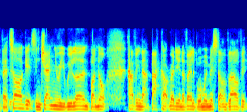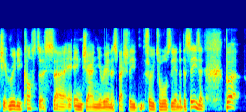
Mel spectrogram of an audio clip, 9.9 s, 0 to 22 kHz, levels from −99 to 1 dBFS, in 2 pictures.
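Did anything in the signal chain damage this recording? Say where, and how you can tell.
Yes. Gain pumping runs throughout. The gain swings about 15 dB, likely from excessive input gain driving a fast limiter.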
